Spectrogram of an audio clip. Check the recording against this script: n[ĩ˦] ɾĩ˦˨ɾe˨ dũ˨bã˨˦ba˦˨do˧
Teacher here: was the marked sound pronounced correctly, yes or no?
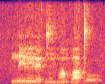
no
